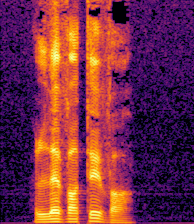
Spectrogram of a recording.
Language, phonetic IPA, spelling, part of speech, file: Polish, [ˌlɛvaˈtɨva], lewatywa, noun, Pl-lewatywa.ogg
